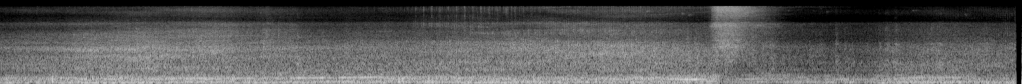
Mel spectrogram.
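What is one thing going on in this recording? A bus engine rumbles and idles close by.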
